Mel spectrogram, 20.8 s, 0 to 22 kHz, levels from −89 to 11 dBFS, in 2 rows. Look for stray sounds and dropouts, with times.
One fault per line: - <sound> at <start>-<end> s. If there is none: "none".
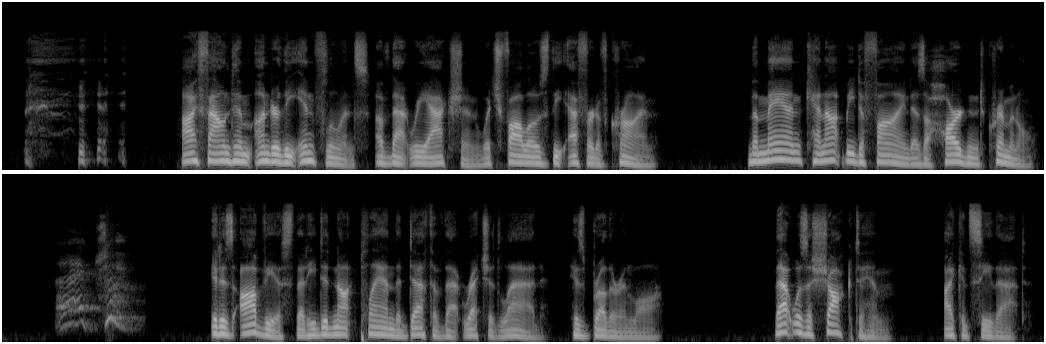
- laugh at 0.2-1.3 s
- sneeze at 10.9-11.9 s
